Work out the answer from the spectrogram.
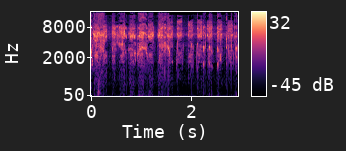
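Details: Swiftlets in a calling sound recording, giving fast, high, buzzy chittering pulses, about two or three per second, in a steady stuttering stream.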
